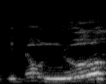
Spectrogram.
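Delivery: put-on New Orleans accent, very high pitch. Repeating the co-host's phrase the way they talk: imitating a New Orleans accent. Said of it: "that's how they talk".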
